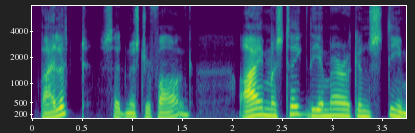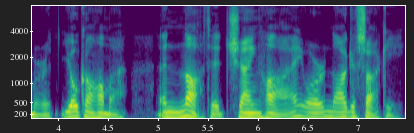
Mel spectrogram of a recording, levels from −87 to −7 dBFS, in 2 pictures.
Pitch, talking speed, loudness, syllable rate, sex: 125 Hz, 145 wpm, -20 LUFS, 4.9 syllables/s, male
